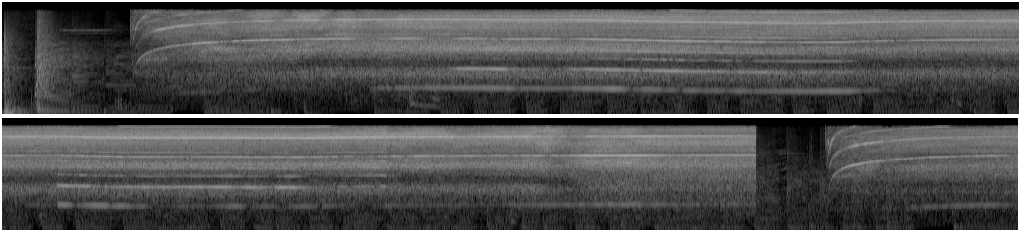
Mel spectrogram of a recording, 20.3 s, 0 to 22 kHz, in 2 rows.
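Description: Dongcheng DMP02-6 wood trimmer (small router) spinning up with a rising whine about a second in, then running at high speed with a steady high-pitched whine as it trims the edge of a laminate-faced board, the pitch sagging slightly now and then under load. It stops abruptly near the end, then starts spinning up again.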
